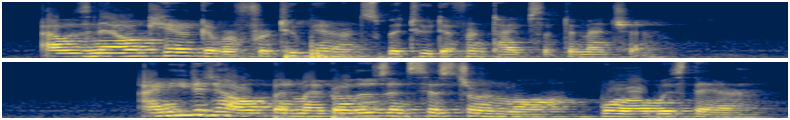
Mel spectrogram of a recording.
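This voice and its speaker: Someone with an American accent talks at a fairly quick pace with ordinary pitch variation, amid audible room echo and noticeable background noise. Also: woman. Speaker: professor. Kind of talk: keynote speech.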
